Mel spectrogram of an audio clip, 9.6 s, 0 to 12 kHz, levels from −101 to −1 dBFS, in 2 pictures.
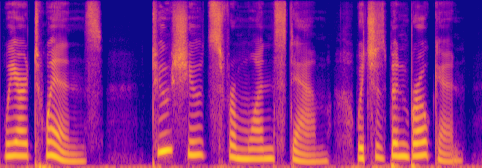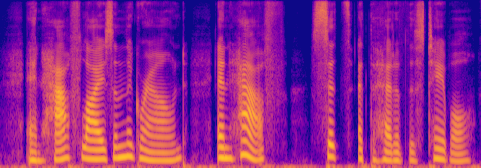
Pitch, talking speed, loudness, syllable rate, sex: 200 Hz, 170 wpm, -21 LUFS, 4.0 syllables/s, female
